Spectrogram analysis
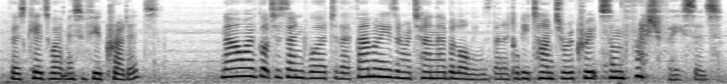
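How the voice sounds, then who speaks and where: An actress playing a tough, world-weary squad commander in a video game, blunt and matter-of-fact. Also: female voice, medium pitch, fairly quick, a little mellow, soft background music, natural voice. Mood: resigned. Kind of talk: video game drama acting.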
